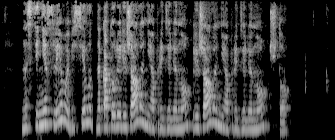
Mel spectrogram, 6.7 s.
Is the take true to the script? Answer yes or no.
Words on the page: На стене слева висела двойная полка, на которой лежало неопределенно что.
no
